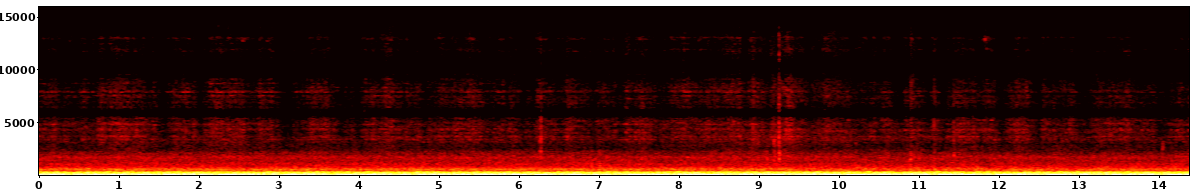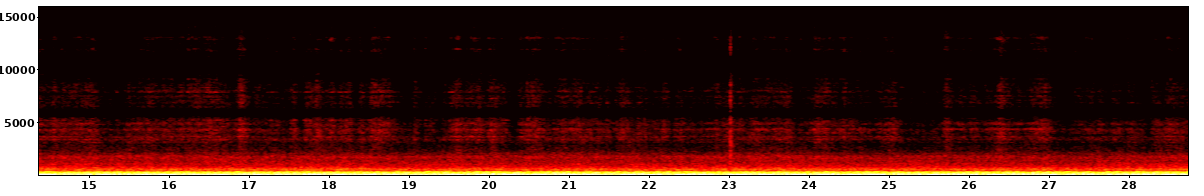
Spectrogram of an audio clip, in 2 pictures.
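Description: A steady low engine or motor hum with an even rumble, unchanging throughout.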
